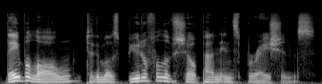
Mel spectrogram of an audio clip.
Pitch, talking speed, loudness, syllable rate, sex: 115 Hz, 170 wpm, -20 LUFS, 5.3 syllables/s, male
